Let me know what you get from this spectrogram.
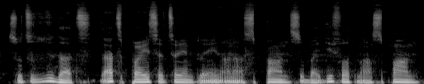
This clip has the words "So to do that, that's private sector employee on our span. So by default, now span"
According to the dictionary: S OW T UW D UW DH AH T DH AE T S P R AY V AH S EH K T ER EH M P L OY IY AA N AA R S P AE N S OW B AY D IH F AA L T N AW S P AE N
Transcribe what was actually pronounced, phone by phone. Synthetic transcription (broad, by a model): S OW T UW D UW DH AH T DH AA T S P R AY AH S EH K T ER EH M P L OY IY AA N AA S P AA N S OW B AY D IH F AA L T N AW S P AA N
